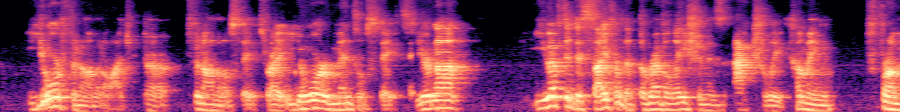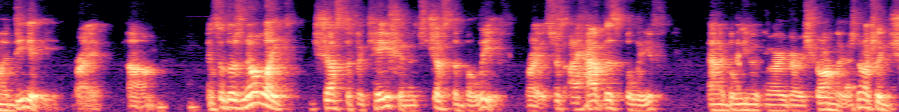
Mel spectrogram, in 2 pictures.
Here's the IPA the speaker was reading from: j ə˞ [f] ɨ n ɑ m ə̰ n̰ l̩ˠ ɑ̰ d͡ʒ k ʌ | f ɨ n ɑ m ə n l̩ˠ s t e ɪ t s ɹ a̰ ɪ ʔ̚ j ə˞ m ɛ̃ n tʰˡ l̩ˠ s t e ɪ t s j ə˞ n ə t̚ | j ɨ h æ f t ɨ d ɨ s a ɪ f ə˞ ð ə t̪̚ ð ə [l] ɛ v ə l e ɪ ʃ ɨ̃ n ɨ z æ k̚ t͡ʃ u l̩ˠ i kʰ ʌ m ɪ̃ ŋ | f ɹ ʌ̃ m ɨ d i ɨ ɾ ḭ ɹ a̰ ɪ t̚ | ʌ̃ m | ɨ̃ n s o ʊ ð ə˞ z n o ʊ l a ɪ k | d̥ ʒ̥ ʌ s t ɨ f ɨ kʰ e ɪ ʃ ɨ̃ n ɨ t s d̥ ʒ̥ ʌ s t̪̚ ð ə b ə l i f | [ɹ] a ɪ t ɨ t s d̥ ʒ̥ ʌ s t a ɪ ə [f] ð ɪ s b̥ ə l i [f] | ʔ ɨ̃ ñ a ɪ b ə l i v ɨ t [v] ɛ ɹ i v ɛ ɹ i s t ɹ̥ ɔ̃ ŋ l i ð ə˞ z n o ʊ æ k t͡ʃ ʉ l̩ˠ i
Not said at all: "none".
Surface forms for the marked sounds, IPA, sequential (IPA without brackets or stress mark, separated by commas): f, ɹ, ɹ, v, f, v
